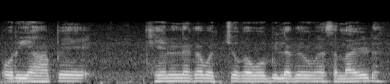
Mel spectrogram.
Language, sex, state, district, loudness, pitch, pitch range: Hindi, male, Uttar Pradesh, Saharanpur, -13 LUFS, 140 Hz, 140-145 Hz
